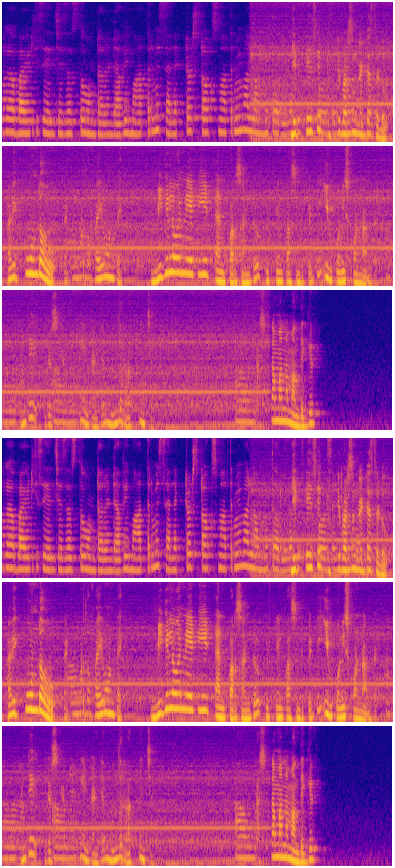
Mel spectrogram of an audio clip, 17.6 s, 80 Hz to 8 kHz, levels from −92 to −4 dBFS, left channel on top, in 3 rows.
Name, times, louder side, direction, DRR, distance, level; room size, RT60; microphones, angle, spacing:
voice 1, 0.0-4.4 4.7-5.6 6.8-7.2 11.6-12.1 12.5-13.0 15.2-15.6, right 2 dB, 65° right, 7 dB, 1.9 m, -30 dB
sound 1, 3.7-15.8, left 2 dB, 30° left, 1.6 m, -33 dB
voice 2, 4.3-7.7 8.1-11.4 12.0-12.6 12.9-14.0 15.5-16.6, right 1 dB, 15° right, 9 dB, 0.6 m, -21 dB
19.0 x 7.4 x 5.0 m, 0.39 s
head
